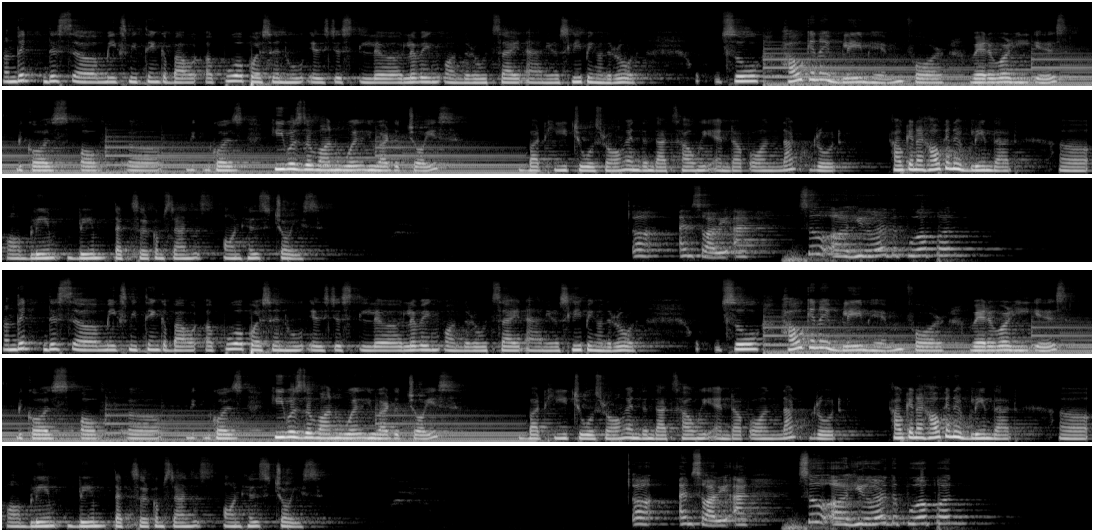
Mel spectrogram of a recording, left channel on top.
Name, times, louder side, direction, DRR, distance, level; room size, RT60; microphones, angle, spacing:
voice 1, 0.0-6.3 7.1-10.6 11.0-13.3 13.6-15.5 16.1-19.2 19.8-21.0 21.5-25.0 29.7-29.8, equal, 5° right, 9 dB, 0.7 m, -19 dB
Piano, 7.6-16.2, left 1 dB, 10° left, 1.3 m, -29 dB
voice 2, 28.1-29.5 29.8-31.3, right 2 dB, 40° right, 7 dB, 1.9 m, -25 dB
25.5 x 15.5 x 9.7 m, 1.1 s
head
